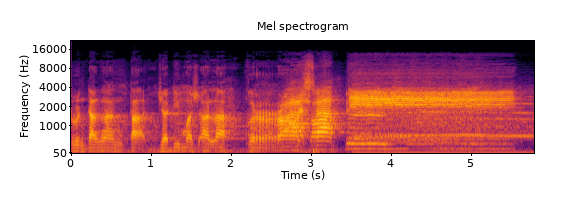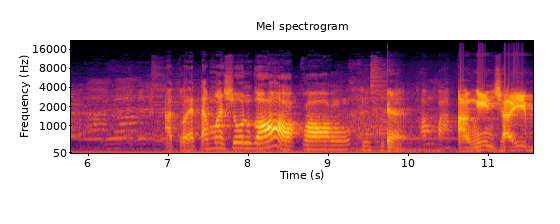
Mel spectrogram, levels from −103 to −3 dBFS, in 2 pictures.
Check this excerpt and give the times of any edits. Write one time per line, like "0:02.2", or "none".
0:09.7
